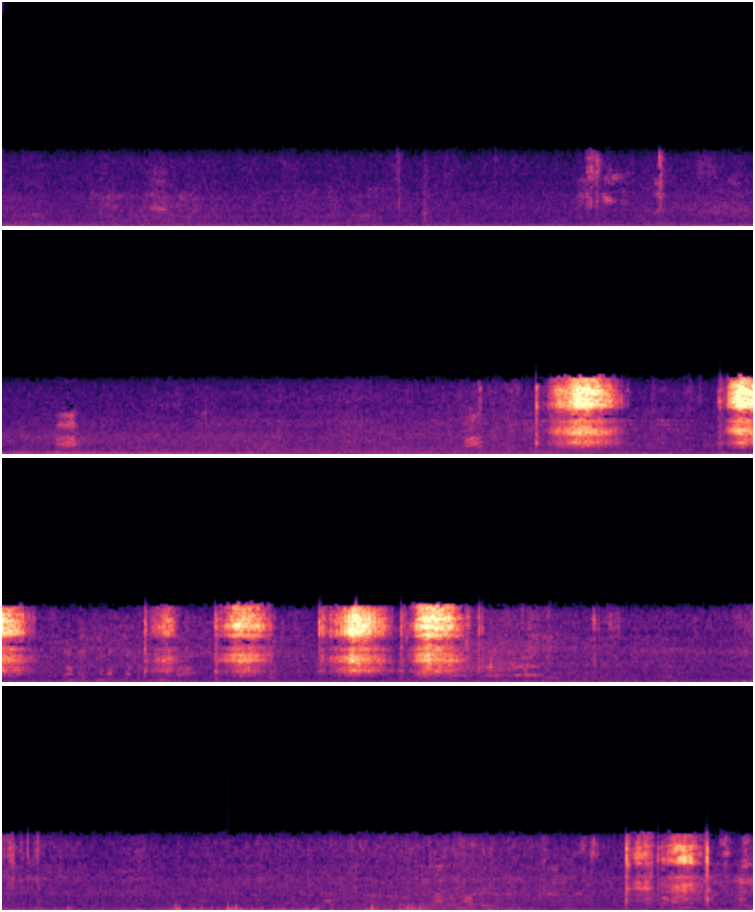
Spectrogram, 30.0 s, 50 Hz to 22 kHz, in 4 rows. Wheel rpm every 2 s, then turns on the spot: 0, 0, 0, 0, 0, 0, 0, 0, 0, 0, 0, 0, 0, 0, 0.
none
